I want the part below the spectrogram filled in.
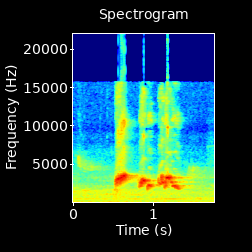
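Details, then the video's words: Caged female than songbird in cold winter, calling with open beak: three loud, high, slightly harsh chirps in quick succession, each with a buzzy falling tail, against a low steady hum. "Than mái khè, rít liên tục, kích trống mở mỏ giữa mùa đông giá rét!"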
